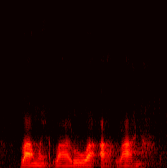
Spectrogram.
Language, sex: Venda, male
